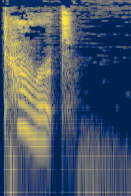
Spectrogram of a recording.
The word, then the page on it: carrot: English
